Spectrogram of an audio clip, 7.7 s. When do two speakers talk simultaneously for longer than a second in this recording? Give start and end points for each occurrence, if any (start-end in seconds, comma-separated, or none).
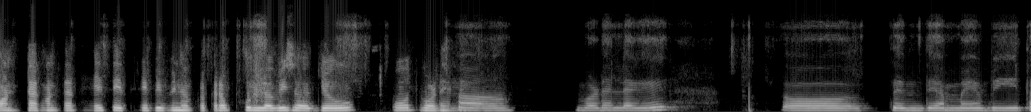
none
